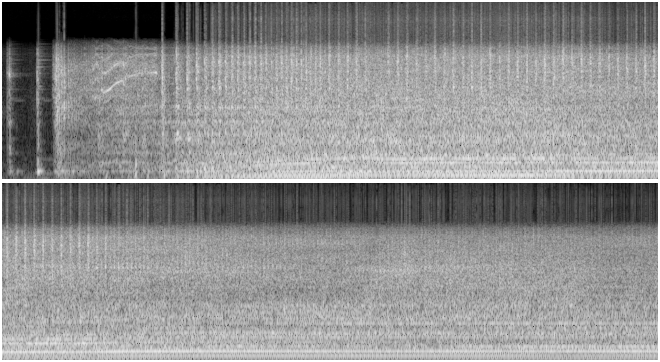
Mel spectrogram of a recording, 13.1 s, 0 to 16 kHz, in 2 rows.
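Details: John Deere 14SE mower, Kawasaki FC150V engine, started cold with choke on, camcorder set on top of the engine: cranks briefly, catches and settles into an even, steady single-cylinder beat with no misses or knocks; normal idle.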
